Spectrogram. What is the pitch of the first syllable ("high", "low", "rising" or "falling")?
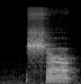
low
